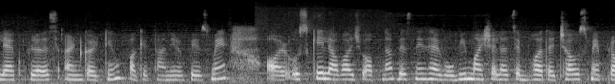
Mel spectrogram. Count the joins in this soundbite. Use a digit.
0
